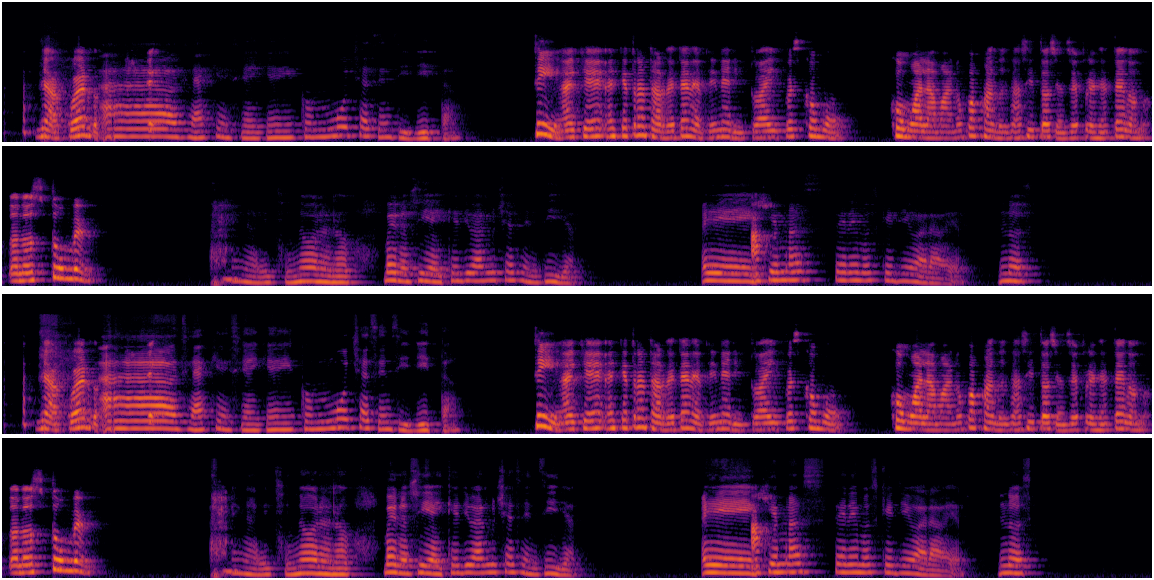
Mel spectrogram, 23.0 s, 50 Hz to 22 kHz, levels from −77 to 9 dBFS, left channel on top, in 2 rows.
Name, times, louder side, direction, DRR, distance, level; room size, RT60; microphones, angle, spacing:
voice 1, 0.3-1.0 5.3-8.4 8.9-12.4 13.7-13.9 19.0-19.1, equal, ahead, 7 dB, 0.8 m, -22 dB
voice 2, 1.0-4.6 13.6-17.2 18.5-19.6 19.8-21.1 21.5-21.8, right 2 dB, 60° right, 12 dB, 1.1 m, -25 dB
17.5 x 10.5 x 5.2 m, 0.40 s
head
